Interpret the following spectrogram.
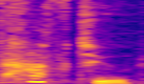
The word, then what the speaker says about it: have to: pronunciation I have to notice I don't say V I say s have half it becomes half to have the two becomes in pronunciation have to have two okay so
